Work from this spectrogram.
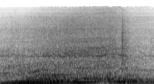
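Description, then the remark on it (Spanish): A van's engine hums steadily from inside the moving vehicle on the drive from Moscow to Star City, Russia, with a continuous low rumble and road noise throughout, and a brief hiss partway through. “Y desde allí monto en una furgoneta hasta la ciudad de las estrellas, Rusia”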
